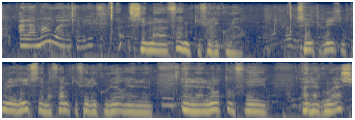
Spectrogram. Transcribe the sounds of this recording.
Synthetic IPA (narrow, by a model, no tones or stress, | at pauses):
alamɛ̃ualat̪ablɛt̪asɛmafamkʲifɛlekulœːʁ | sɛekχisyʁt̪ulelivʁsɛmafamkʲifɛlekulœːʁeɛlɛlalɔ̃t̪ɑ̃fɛ | alaɡoaʃ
